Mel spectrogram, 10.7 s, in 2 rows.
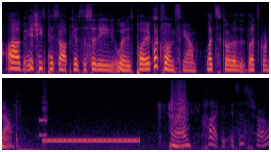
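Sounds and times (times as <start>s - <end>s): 
speech: 0.1s - 6.3s, 8.7s - 10.6s
telephone dial tone before a call: 6.1s - 8.1s.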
